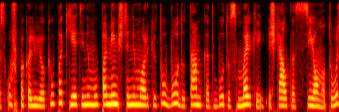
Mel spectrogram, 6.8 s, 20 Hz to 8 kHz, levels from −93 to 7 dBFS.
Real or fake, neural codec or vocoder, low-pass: real; none; 7.2 kHz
